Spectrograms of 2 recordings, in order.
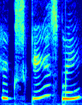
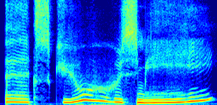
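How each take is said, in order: First: Very high, squeaky tiny mouse; high-pitched little voice. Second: Very slow, drawn-out, higher creature voice; whispery spider voice. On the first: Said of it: "said a high-pitched little voice". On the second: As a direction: stretch each word out with long glides. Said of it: "whispered a voice from the top". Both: A narrator's reading.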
